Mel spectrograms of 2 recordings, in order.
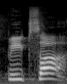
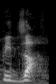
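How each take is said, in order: First: The middle sounds like 'ts', as in 'Pete sa'. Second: The middle sounds like a plain 'z' sound. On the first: The speaker calls it right. "It's pizza" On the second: The speaker calls it wrong. "not pizza"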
